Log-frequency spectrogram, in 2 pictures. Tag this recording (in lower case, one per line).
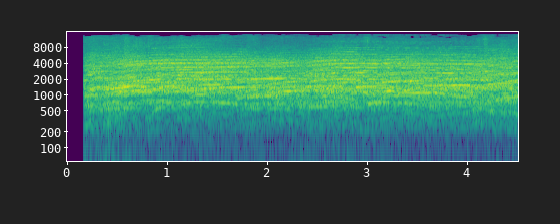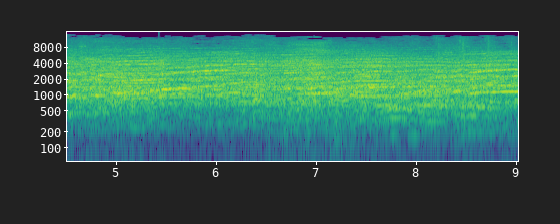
children shouting
crowd
cheering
